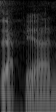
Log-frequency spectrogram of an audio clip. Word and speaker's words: Zapier: It is pronounced Zapier, not Zapier. That's a holiday destination in South Africa, I believe. And the way to remember it is it rhymes with happier.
